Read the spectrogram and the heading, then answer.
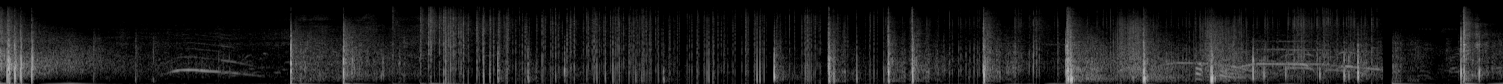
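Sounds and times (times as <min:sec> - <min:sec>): fireworks popping and crackling: 0:00.0 - 0:15.0
hissing spray of sparks: 0:01.0 - 0:10.8
firework bang: 0:07.7 - 0:14.0.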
